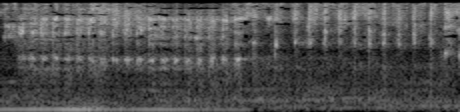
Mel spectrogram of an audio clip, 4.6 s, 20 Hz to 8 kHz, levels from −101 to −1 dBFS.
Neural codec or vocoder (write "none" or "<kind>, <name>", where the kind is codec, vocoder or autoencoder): codec, SNAC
